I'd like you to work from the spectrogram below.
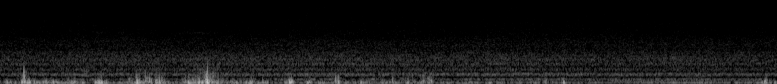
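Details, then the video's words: Honey bees swarm around a portable sawmill to gather sweet Black Locust sawdust, their low buzzing hum steady beneath bursts of knocking and thudding that fade after about four seconds. "Honey Bees at work"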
